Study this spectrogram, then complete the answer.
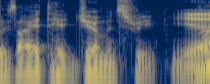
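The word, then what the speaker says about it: Jermyn Street: hit german street yeah this is a very interesting name so it's about like jeremy mayan so it's like jeremy with nyn in the end the first time i pronounced this i called it jeremiah street it was corrected by his chat from barbara said nah german street you know he thought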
